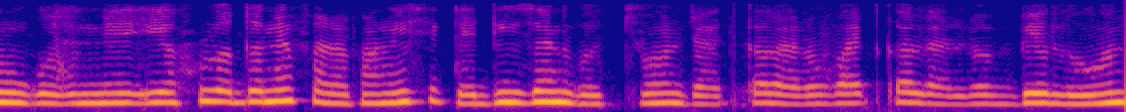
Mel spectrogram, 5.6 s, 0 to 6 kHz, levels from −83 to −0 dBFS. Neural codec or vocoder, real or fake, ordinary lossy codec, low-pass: codec, 16 kHz, 4 kbps, FreqCodec, smaller model; fake; none; 5.4 kHz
